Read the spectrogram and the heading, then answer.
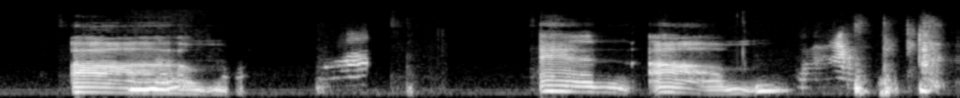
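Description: A cat meows loudly several times, drawn-out harmonic cries with short gaps, a couple of them long and wavering, interspersed with brief chirps and rustling.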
